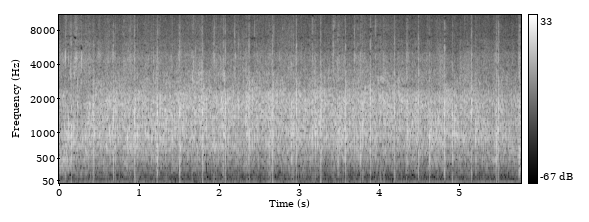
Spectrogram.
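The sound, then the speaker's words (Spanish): An audience applauds to welcome guests at a comics event, a continuous, loud wash of many hands clapping that holds steady throughout without a break. “Recibamos con otro aplauso a nuestros invitados.”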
